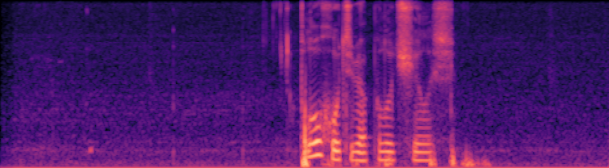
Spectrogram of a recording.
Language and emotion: Russian, sad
